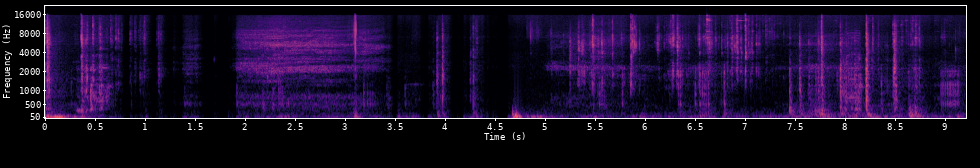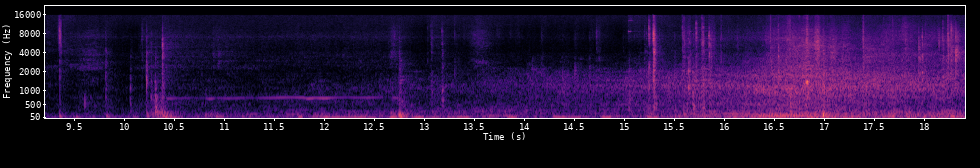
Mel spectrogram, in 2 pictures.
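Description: Mercedes-Benz W211 engine switched off at the key, its idle cutting out right at the start. Then come keys jangling and scattered clicks of the key and interior being handled, with a steady whine for about two seconds midway.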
